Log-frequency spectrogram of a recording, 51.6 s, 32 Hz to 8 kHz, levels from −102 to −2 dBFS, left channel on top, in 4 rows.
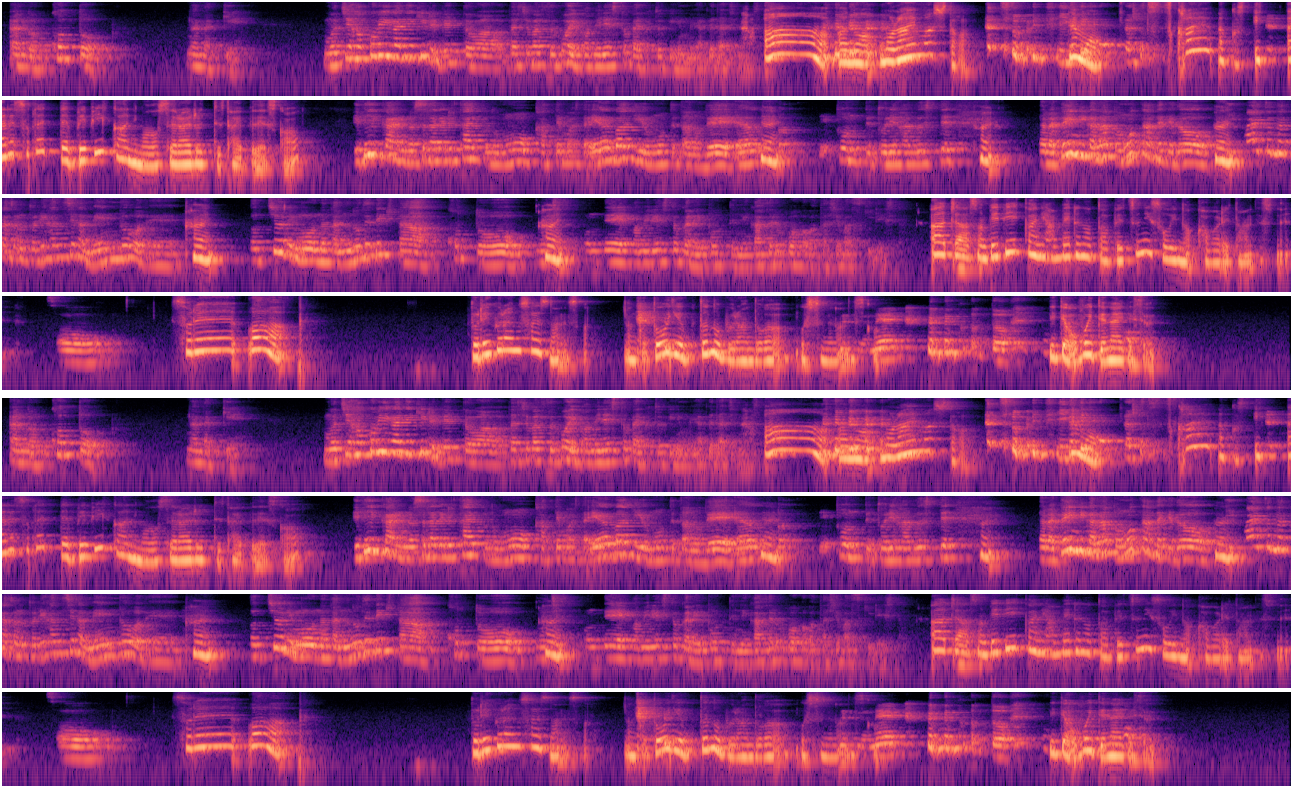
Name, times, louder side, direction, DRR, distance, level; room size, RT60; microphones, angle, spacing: voice 1, 0.1-1.0 1.9-2.4 3.2-7.6 8.2-8.7 9.8-11.3 16.4-20.7 21.1-22.7 23.3-27.5 28.3-34.6 39.2-39.7 45.0-45.1 47.2-49.4 49.9-50.0, equal, 35° right, -3 dB, 3.8 m, -29 dB
voice 2, 7.4-9.7 10.7-11.0 11.8-15.9 20.5-20.7 22.7-22.9 25.0-25.3 27.6-28.0 31.2-31.4 35.1-38.7 40.4-41.6 43.4-44.4 44.9-47.2 49.2-50.2, left 4 dB, 45° left, 12 dB, 0.4 m, -22 dB
8.1 x 8.1 x 6.1 m, 0.67 s
head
